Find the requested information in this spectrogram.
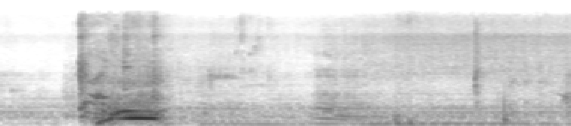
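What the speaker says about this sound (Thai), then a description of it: "ชักโครกเป็นของเรือยอทเป็นของเครื่องบิน แล้วก็กดน้ำตรงนี้" A yacht- or airplane-style toilet in a vehicle flushes with a loud rushing whoosh lasting about half a second, followed by quieter gurgling and draining sounds.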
